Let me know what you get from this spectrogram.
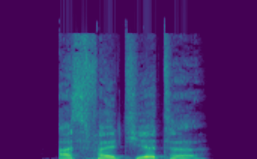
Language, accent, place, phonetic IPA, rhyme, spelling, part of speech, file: German, Germany, Berlin, [asfalˈtiːɐ̯tə], -iːɐ̯tə, asphaltierte, adjective / verb, De-asphaltierte.ogg
- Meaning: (verb) inflection of asphaltiert: 1. strong/mixed nominative/accusative feminine singular 2. strong nominative/accusative plural 3. weak nominative all-gender singular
